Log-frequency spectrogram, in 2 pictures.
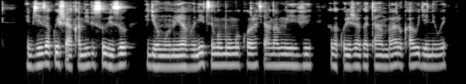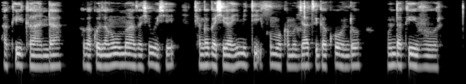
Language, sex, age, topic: Kinyarwanda, male, 18-24, health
